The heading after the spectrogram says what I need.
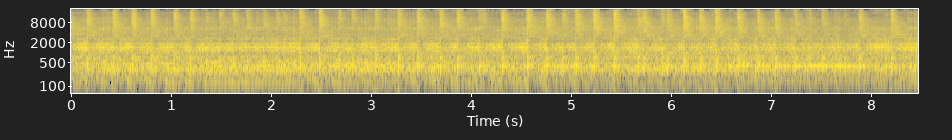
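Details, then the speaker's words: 1984 Can-Am MX500 Rotax two-stroke ice racer, Bing carburetor, original pipe with aftermarket silencer, first start in years after kick-starting: sharp, even booming pops about six or seven a second; healthy idle, sounds rich. "It runs. And it sounds thirsty. There it is, folks. MX500."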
